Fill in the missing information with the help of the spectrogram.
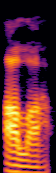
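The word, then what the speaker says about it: الله: the in the uh Arabic is pronounced Allah Allah uh in the Aramaic is allaha right so that word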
